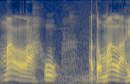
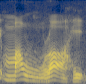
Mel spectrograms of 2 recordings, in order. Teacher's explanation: Lamul jalalah atau lapad Allah diawali harokat fathah menjadi tafhim, tebal.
